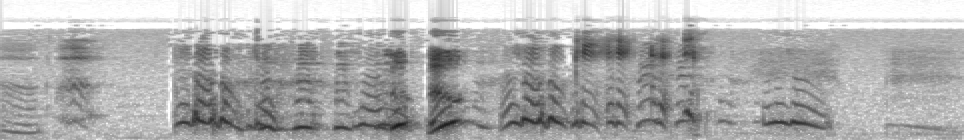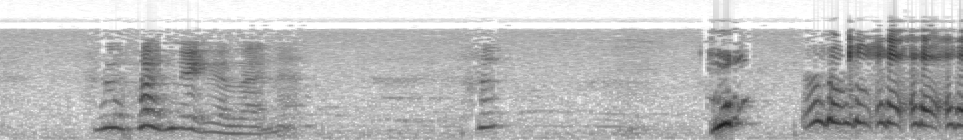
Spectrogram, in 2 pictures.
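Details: Sharp hiccup catches break up a baby's laughing and giggling as it hears the hiccups, with adult voices nearby.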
